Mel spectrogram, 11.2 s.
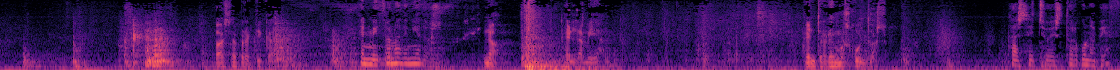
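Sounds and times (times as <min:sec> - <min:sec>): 
speech: 0:02.2 - 0:05.1, 0:05.8 - 0:06.4, 0:08.0 - 0:09.0, 0:10.1 - 0:11.1
door being closed: 0:02.5 - 0:06.0.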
